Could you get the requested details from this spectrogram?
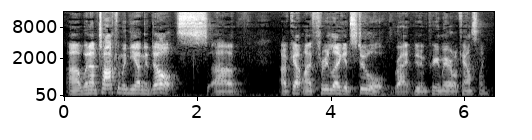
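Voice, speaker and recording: A man's voice: medium pitch, normal speed, a bit bright. A man preaching a sermon as pastor in a conversational manner, now and then acting out little scenes in quoted voices. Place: church sanctuary.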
